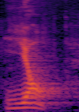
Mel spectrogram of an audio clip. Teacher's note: Now that yon has a nasalized sound in it. So it's an A with a hook. · And with that hook, it makes the vowel nasalized. Nasalization has moved onto the vowel itself in Polish. So originally it was an N in Latin, and it has now become a nasalized vowel. So it's still a small remnant of that N.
